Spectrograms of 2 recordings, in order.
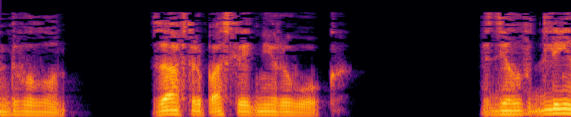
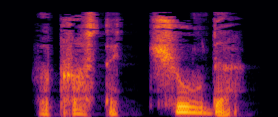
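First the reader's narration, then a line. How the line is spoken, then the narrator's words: Whisper. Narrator (Russian): прошептал он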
